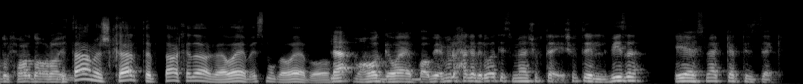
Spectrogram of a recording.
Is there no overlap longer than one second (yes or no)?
yes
